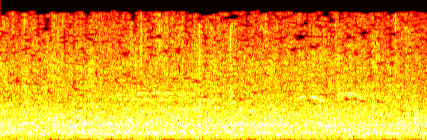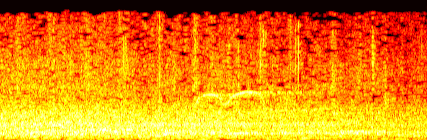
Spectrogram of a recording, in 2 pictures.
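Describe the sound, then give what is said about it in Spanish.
Loud, sustained applause from an audience, a dense wash of many hands clapping at once that holds steady for several seconds before easing slightly at the end, with no speech over it. “Denle un fuerte aplauso a su Oakland, muchachos.”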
